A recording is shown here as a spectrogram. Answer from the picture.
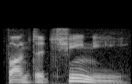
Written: fantoccini

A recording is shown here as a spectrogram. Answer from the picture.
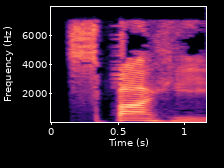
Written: spahi

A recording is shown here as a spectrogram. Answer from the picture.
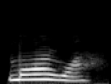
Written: mauroy

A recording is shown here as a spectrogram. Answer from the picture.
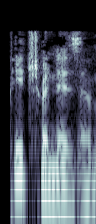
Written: petrinism

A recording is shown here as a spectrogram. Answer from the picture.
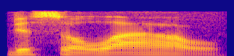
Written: disallow

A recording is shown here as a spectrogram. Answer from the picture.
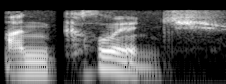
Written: unclinch

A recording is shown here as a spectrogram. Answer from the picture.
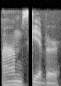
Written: almsgiver

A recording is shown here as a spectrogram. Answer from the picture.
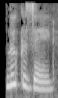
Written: Lucozade

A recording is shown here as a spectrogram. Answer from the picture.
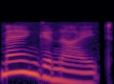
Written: manganite

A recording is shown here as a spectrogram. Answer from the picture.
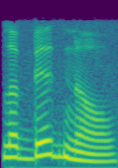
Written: libidinal

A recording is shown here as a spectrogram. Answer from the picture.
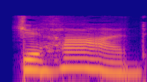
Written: jehad

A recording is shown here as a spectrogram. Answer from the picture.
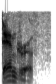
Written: dandruff

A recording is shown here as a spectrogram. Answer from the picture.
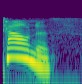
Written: Taunus

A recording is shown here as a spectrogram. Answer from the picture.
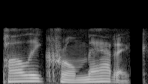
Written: polychromatic

